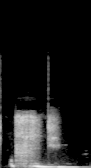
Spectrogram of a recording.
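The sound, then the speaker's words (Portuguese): A single loud sneeze: a sharp hissing burst of breath followed by a voiced, falling tail, heard on its own without any talking. “Saúde.”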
